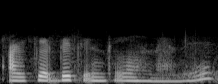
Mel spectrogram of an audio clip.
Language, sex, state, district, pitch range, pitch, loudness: Telugu, female, Andhra Pradesh, Annamaya, 165-195 Hz, 175 Hz, -23 LUFS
